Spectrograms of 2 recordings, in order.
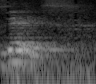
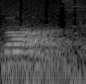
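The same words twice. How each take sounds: First: The word has the American pronunciation. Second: The word has the British pronunciation. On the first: "in American English, the pronunciation of the thing that you put flowers in is vase" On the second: "the British pronunciation is vase"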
